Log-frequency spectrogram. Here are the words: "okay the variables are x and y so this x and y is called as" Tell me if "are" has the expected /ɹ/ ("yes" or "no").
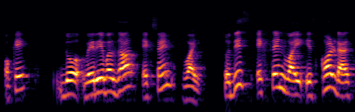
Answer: yes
